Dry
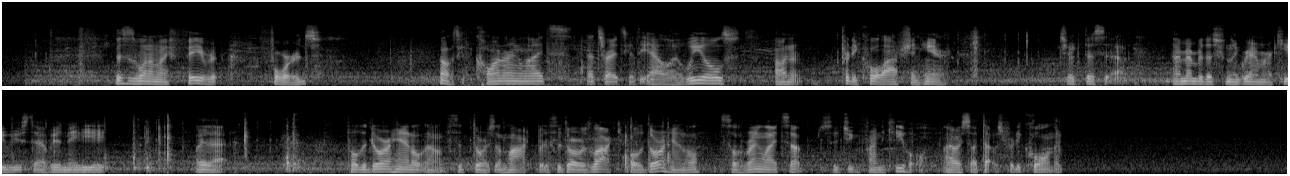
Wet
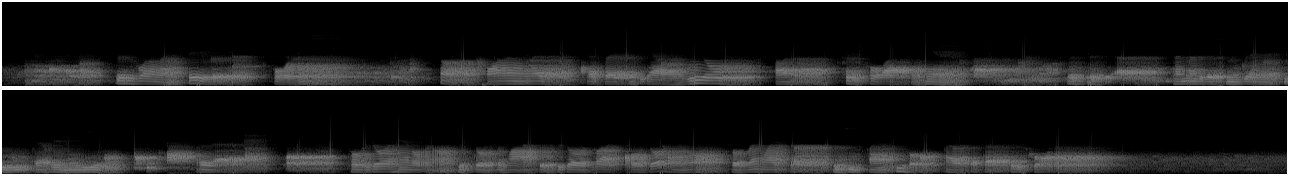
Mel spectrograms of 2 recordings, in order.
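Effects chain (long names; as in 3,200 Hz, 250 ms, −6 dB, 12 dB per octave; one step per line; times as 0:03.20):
peak hold with a decay on every bin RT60 1.66 s
drawn EQ curve 310 Hz 0 dB, 800 Hz +12 dB, 2,100 Hz −25 dB
reversed playback
downward compressor 10 to 1, threshold −29 dBFS, peak gain reduction 19 dB
reversed playback
regular buffer underruns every 0.33 s, samples 1,024, repeat, from 0:00.94
level −6 dB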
